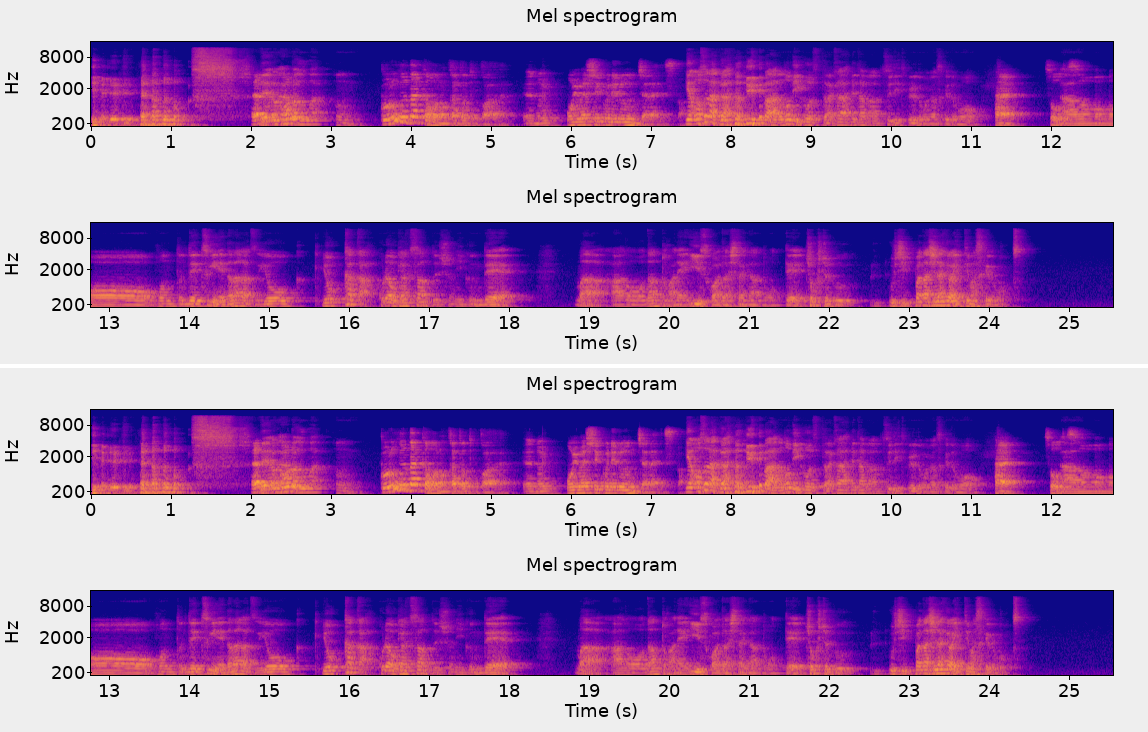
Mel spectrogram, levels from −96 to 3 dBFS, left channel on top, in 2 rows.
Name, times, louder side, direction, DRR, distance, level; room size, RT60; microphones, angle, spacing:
voice 1, 0.0-3.3 7.4-11.0 12.1-15.2 15.7-18.0 18.8-22.3 22.7-24.3, left 1 dB, ahead, -3 dB, 0.4 m, -31 dB
voice 2, 2.0-2.6 3.6-7.3 11.3-11.5 12.0-12.3, right 2 dB, 60° right, 1 dB, 0.5 m, -28 dB
2.6 x 2.0 x 2.7 m, 0.62 s
head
